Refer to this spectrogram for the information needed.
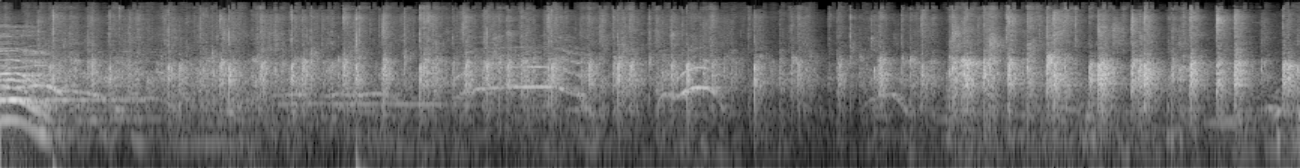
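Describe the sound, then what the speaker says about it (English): A cabaret audience claps and cheers in a sustained burst of applause, steady and dense throughout, with a voice speaking over it early on. "So you're cheering now."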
